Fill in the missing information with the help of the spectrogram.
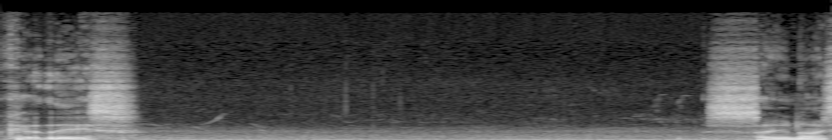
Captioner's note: birdsong and gentle background roar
